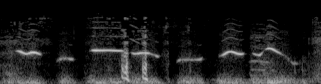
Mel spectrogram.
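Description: A person whistles a short, wobbly tune in uneven bursts, with breathy, airy notes that waver and slide off pitch, sounding fairly loud with no one talking.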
